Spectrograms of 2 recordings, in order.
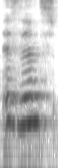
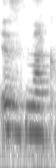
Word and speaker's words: إذن: And إذن should be pronounced in modern standard Arabic إذن. But the dal, this heavy letter dal, one of the heavy letters that we don't like to pronounce in our Lebanese dialect, such as dal, qaf, dal, we don't like these. We replace it with za.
